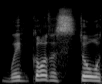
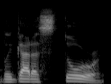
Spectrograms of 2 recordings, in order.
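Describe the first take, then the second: First: The 've' sound after 'we' is clearly heard. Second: The 've' sound after 'we' is dropped entirely.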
